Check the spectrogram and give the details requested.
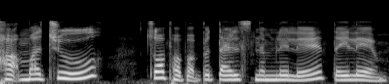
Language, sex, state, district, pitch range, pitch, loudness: Wancho, female, Arunachal Pradesh, Longding, 210-250 Hz, 220 Hz, -13 LUFS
